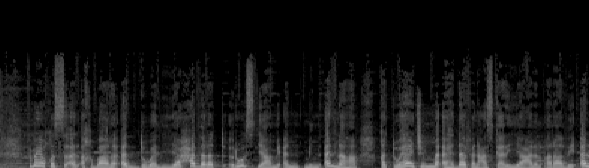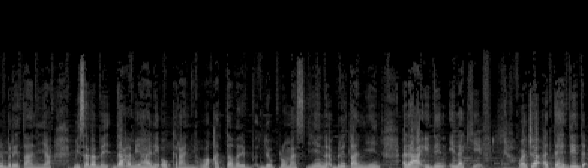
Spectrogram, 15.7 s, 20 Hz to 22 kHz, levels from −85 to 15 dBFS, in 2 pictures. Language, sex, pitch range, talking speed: French, female, 190-265 Hz, 105 wpm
